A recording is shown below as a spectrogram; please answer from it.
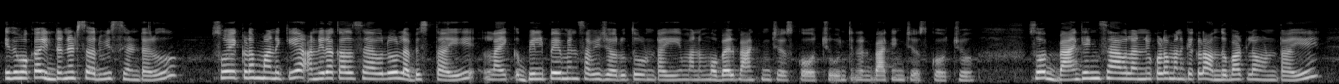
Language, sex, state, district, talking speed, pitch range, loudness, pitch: Telugu, female, Andhra Pradesh, Visakhapatnam, 150 wpm, 215-275 Hz, -18 LUFS, 245 Hz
